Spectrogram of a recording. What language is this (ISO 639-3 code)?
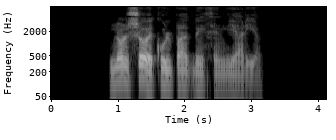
glg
